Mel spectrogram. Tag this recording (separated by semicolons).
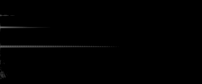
bell; phone; Telephone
